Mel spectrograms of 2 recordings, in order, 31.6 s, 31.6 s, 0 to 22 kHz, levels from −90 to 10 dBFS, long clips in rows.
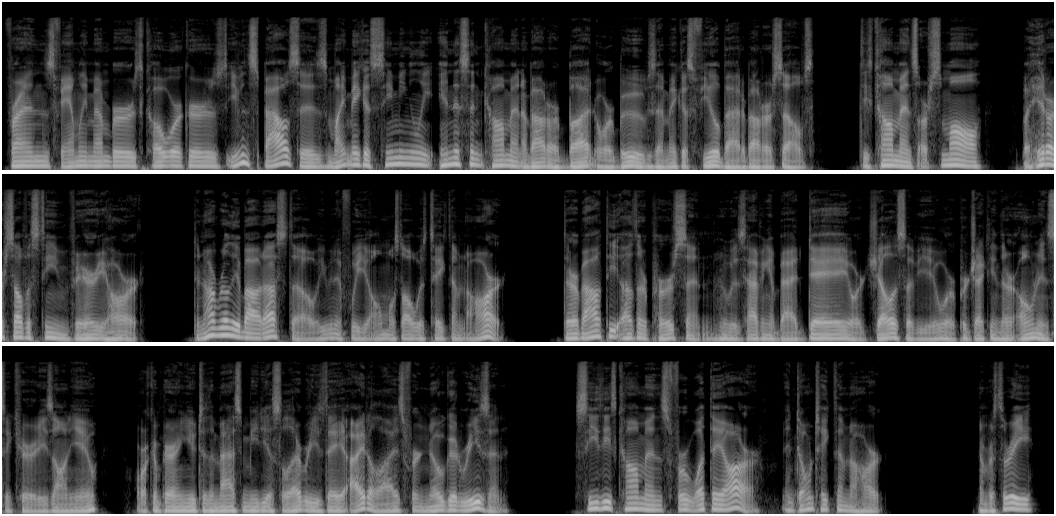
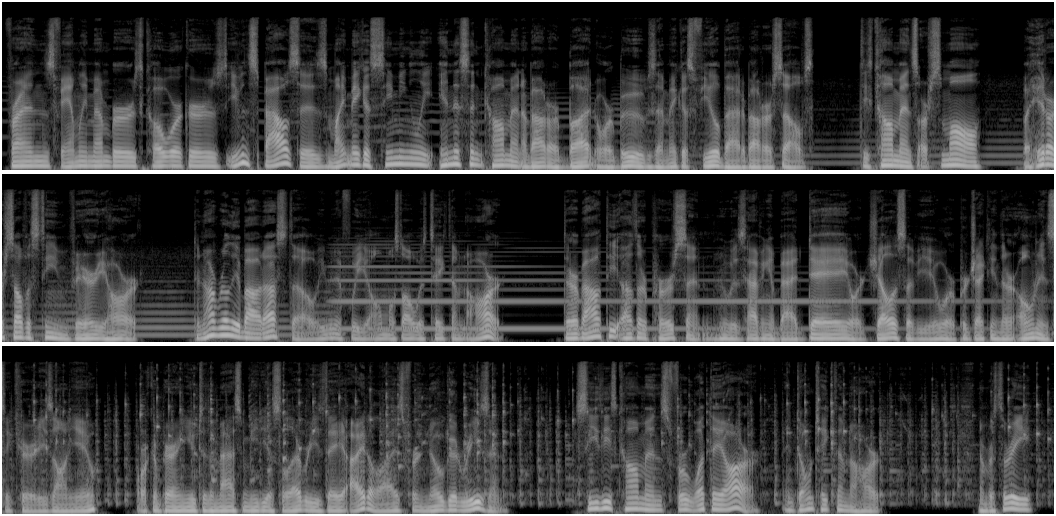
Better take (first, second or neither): first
